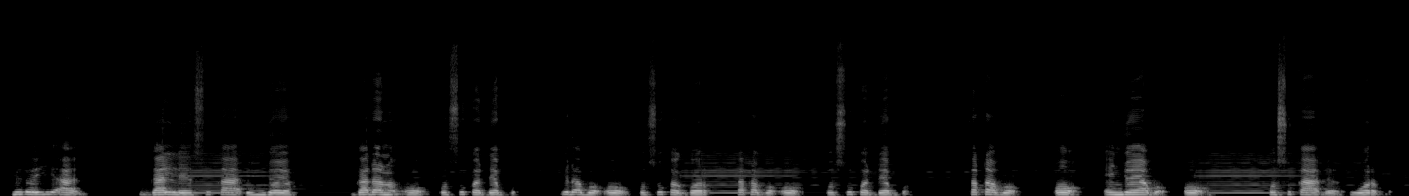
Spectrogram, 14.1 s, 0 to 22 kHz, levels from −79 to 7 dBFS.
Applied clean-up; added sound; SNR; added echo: classical method spectral subtraction.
